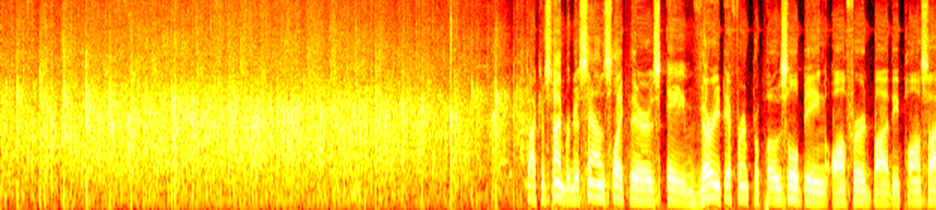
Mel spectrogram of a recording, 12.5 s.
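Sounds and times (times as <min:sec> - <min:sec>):
round of applause for panel: 0:00.0 - 0:07.3
speech: 0:07.0 - 0:12.4.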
